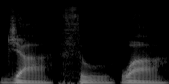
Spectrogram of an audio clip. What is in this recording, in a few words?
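"jathuwa", concatenated syllables; Affixing experiment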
